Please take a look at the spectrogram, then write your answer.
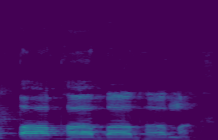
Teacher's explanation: ओष्ठ में जितने प वर्ग है, प, फ, ब, भ, म, सब में दोनों ओठ सटेंगे · सब में दोनों ओठ सटेंगे, ये इस पांचों वाले प, फ, ब, भ, म बोलने में।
